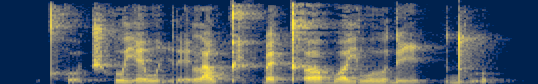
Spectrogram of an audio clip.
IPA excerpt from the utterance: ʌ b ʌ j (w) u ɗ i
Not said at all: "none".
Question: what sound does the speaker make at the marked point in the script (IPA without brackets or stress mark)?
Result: w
